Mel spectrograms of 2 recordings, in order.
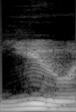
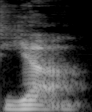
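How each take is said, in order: First: The word ends in a long full 'oo' vowel. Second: The word ends in a short reduced 'uh' vowel. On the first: "instead of saying "you,"" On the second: "it becomes "ya,""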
